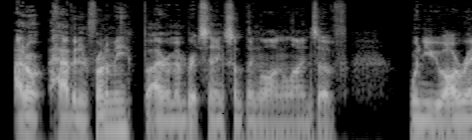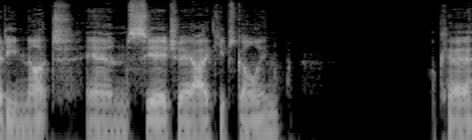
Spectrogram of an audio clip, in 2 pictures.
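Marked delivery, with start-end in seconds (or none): none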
